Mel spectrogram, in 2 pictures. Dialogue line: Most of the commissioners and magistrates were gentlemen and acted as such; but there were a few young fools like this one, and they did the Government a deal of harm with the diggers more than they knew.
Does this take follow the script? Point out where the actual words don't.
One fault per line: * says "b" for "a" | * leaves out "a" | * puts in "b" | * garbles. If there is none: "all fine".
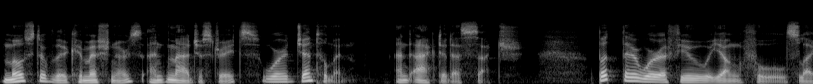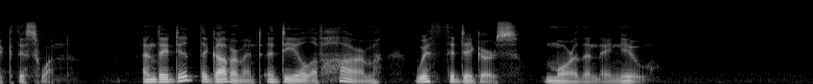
all fine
